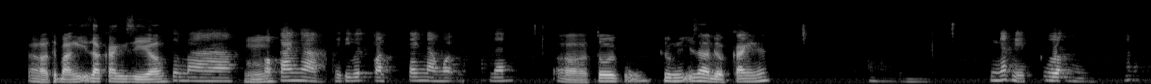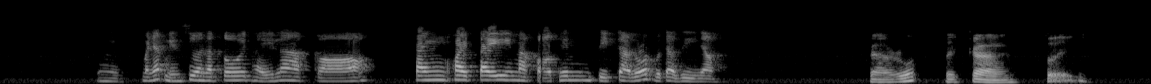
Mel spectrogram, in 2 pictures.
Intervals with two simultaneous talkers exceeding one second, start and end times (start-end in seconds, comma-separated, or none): none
